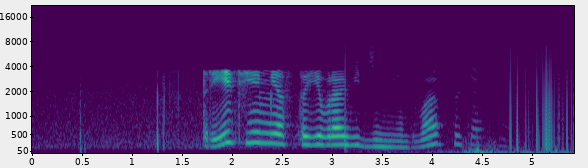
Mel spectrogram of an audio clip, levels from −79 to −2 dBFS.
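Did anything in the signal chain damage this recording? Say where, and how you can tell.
Yes. The input appears to have been switched to a poorer device at the driver or device-selection stage, likely a headset's call profile or a second microphone. From 0.0 to 3.13 s the speech has nothing above 3.5 kHz, so it sounds dull and boxy. It sits roughly 5 dB quieter, over a noise floor around 30 dB down. At 3.13 s the fuller band returns instantly, with no gap at the changeover.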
